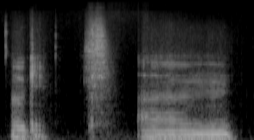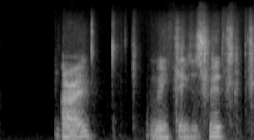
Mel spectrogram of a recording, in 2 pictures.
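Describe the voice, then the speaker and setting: Speaking with a French accent, a man uses a fairly low pitch and lively intonation. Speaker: programming tutor. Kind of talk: tutorial. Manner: halting, many fillers.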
